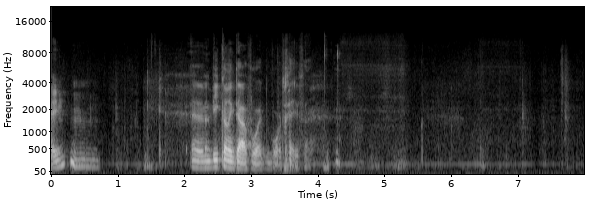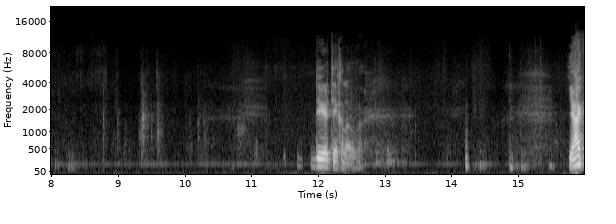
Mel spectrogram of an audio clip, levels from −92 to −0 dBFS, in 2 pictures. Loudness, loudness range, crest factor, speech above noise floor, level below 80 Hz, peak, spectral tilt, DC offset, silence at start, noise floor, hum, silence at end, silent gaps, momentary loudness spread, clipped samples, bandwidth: -26 LUFS; 15 LU; 30 dB; 39 dB; -66 dBFS; 0 dBFS; -6 dB/octave; under 0.1%; 0 s; -65 dBFS; none; 0 s; none; 28 LU; under 0.1%; 12.5 kHz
